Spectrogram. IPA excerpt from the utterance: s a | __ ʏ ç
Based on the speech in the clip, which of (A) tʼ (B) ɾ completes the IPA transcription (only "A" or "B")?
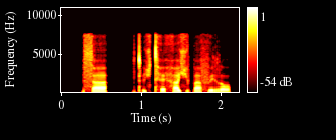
A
